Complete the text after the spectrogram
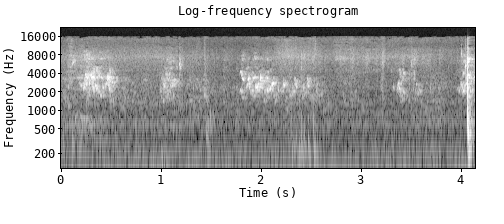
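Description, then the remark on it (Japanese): A small pet bird in a birdcage chirps several times in short, bright bursts over a quiet indoor hum, ending with a brief louder clatter. “いつもねこの鳥かごの横でね鳥ちゃんを眺めながらねご飯を食べてるんですけど”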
